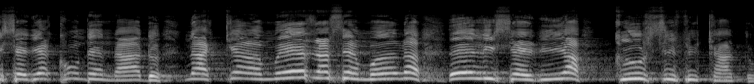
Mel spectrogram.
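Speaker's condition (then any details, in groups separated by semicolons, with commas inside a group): Cerebral palsy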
